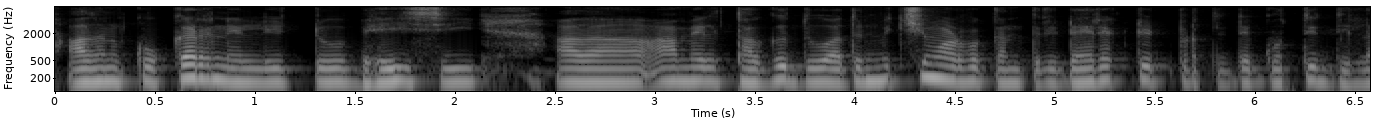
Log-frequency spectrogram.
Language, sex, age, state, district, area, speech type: Kannada, female, 30-45, Karnataka, Koppal, rural, spontaneous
